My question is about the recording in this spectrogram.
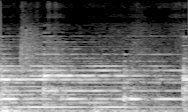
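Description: Instrumental break of a slow pop song: sustained keyboard chords with a bell-like tone, new notes struck about every half second to a second.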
